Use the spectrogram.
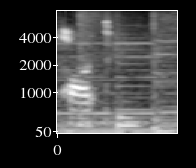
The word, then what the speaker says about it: Tati: I just got it because I watch Tati on YouTube. Well, Tati. That's how she pronounces it.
